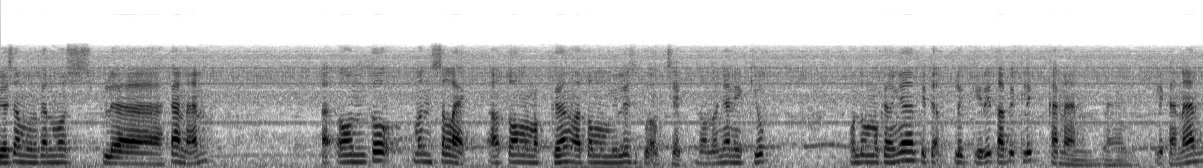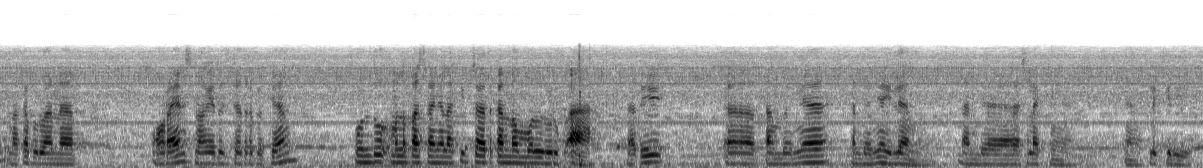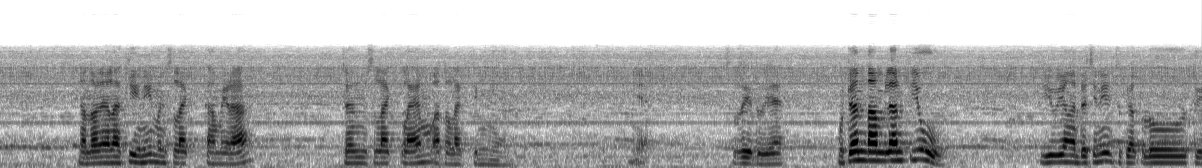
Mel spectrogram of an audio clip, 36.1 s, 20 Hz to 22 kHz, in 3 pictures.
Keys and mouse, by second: 0.1-4.1 middle drag, 5.9-10.6 middle drag, 10.6-12.1 right drag, 18.0 a, 20.6 click, 22.3-24.2 right drag, 25.7-27.5 right drag, 27.9-29.0 right drag, 29.0 middle click, 29.5 middle click, 29.7 middle click.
